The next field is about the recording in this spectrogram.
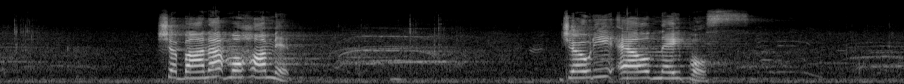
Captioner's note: applause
